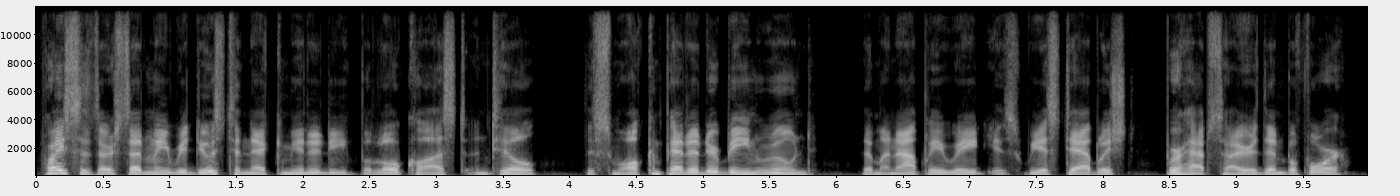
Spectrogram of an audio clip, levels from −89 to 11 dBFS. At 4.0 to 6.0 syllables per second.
Yes: 5.5 syllables/s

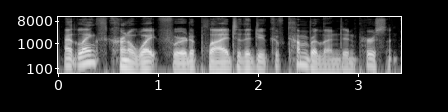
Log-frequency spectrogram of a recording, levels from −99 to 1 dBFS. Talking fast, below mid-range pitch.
Yes: fast, 210 wpm; low, 100 Hz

